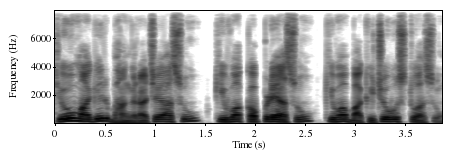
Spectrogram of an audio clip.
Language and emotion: Goan Konkani, neutral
